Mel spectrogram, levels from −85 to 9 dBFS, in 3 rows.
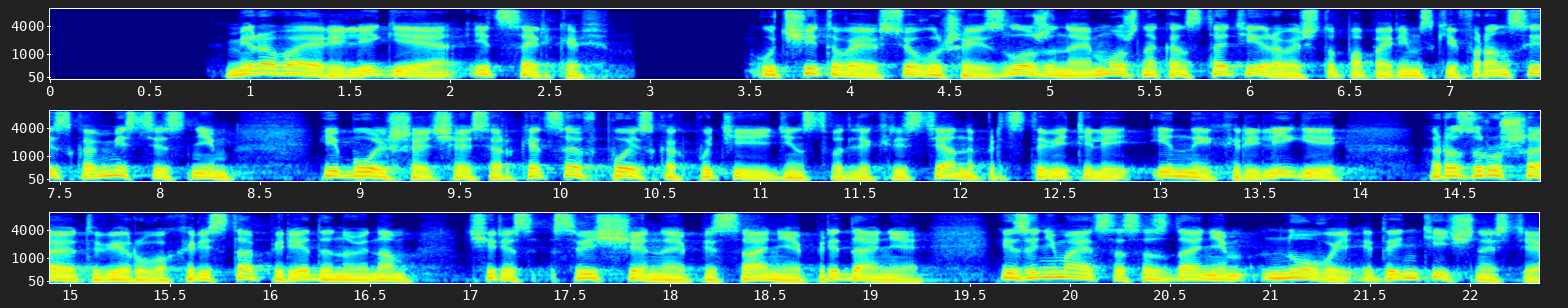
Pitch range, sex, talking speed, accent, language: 95-130 Hz, male, 120 wpm, native, Russian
